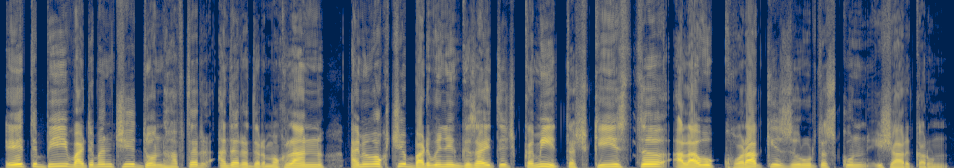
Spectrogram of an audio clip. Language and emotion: Kashmiri, neutral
